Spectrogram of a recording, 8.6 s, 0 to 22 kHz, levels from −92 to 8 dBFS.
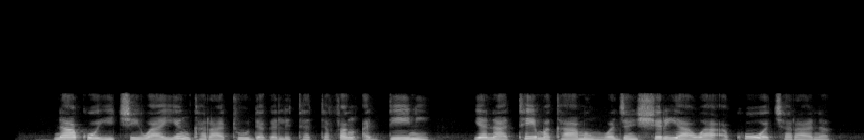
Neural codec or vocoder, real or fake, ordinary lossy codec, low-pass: none; real; none; 7.2 kHz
